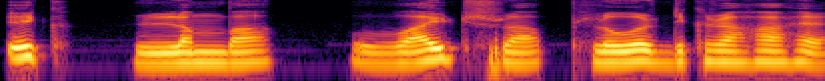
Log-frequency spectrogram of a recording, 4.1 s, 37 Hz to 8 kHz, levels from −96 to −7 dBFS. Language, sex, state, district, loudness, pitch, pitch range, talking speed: Hindi, male, Himachal Pradesh, Shimla, -17 LUFS, 130 Hz, 125-140 Hz, 115 wpm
